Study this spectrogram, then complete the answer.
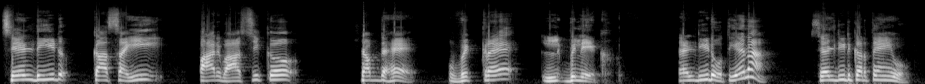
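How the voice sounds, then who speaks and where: A man with a somewhat higher voice works through exam questions, reading each option aloud and then giving his verdict. He drops in modest, chatty remarks to his students between answers. The sound is dry and close, with almost no room in it. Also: takes it slowly, long pauses, fairly bright tone, no room sound. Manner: self-deprecating, chatty asides to students. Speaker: teacher. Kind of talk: exam answer-key walkthrough.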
